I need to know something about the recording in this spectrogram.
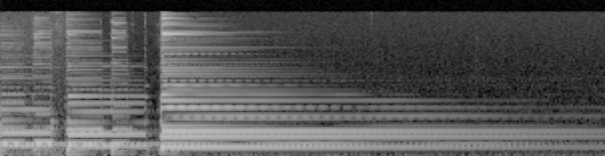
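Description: Guitar music: a couple of strummed chords, then a final chord about a second and a half in that is left to ring and slowly fade away.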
